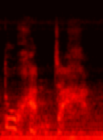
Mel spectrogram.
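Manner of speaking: hushed whisper of blame; whispered bitterness. Retold or imitated. Griever blaming God, in a bitter whisper. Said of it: "marah dia kan".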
